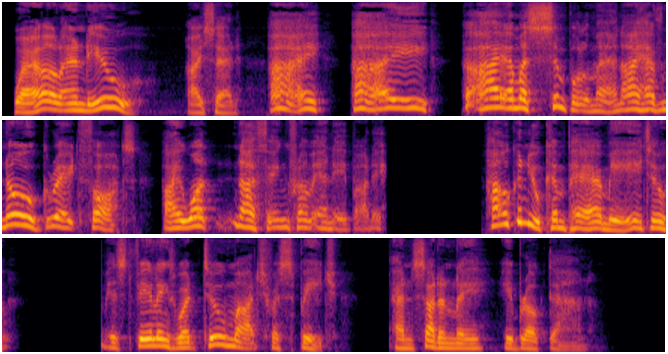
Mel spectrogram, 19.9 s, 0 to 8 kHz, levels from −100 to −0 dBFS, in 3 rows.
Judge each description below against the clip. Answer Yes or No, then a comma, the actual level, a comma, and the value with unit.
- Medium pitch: Yes, medium, 180 Hz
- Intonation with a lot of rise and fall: Yes, wide, 7.2 semitones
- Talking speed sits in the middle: No, slow, 125 wpm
